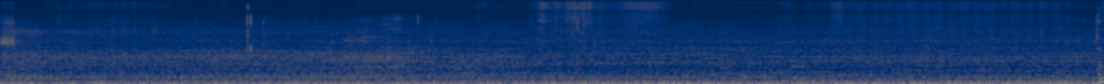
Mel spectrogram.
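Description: A car being driven by a learner as speed is gently raised, heard from inside as a steady, low engine and road rumble that holds an even level throughout.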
